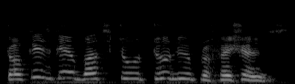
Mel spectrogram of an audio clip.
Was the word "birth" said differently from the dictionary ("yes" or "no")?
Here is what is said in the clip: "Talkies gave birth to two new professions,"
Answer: yes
